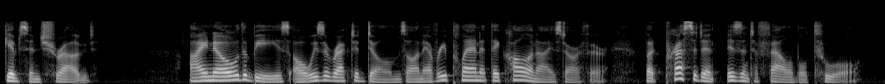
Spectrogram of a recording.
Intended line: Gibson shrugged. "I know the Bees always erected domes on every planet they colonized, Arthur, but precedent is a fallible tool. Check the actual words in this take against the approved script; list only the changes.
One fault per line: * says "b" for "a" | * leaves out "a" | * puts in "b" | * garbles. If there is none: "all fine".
* says "isn't" for "is"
